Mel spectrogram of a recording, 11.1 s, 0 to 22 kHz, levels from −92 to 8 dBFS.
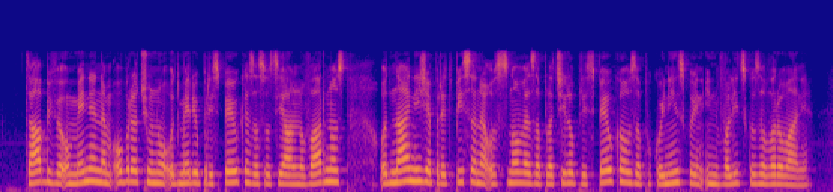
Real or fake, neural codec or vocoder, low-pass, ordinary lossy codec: real; none; 7.2 kHz; Opus, 64 kbps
